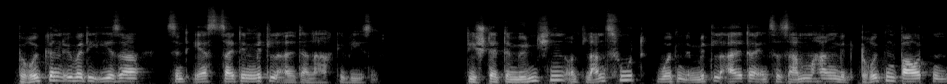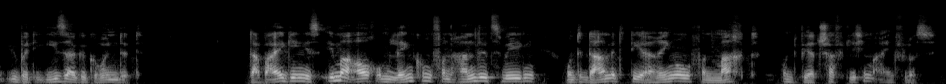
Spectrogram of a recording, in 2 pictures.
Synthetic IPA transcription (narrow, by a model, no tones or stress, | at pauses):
b̥ʁʏkənʔyːbɐdiːʔiːza | z̥ɪntʔeːɐstz̥aɪt̚d̥eːmːɪtl̩ʔa̰ltɐna̰ːχɡ̥əvḭːzn̩ | d̥iːʃtɛtəmʏnçn̩ʊ̰ntʰlant͡shuːtv̥ʊɐdn̩ɪmːɪtl̩ʔa̰ltɐɪmt͡suzamənɦaŋmɪtb̥ʁʏkŋ̩baʊtn̩ʔyːbɐdiːʔiːzaɡəɡʁʏndət | d̥a̰baɪɡɪŋɛsʔɪmɐʔaʊxʊmlɛŋkʰʊŋfɔnɦandl̩sv̥eːɡŋ̩ | ʔʊntd̥amɪtd̥iːɛ̰ɐʁɪŋʊŋfɔnmaχt | ʔʊntv̥ɪɐtʃaftlɪçəmʔa̰ɪnflʊ̰s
